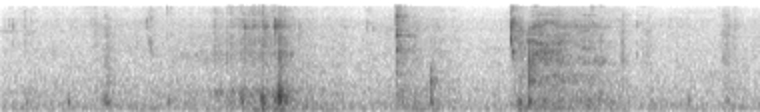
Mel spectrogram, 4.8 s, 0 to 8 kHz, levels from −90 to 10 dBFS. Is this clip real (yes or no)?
yes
